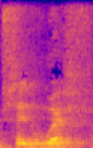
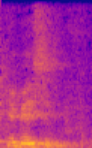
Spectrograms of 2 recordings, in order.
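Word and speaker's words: Qebehsenuef: Donc ça c'est Kébé-Sénouf. Kébé-Sénouf. Ou Sénouef, hein, que on trouve le fois par. Enfin, ça se prononce plutôt Kébé-Sénouf.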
